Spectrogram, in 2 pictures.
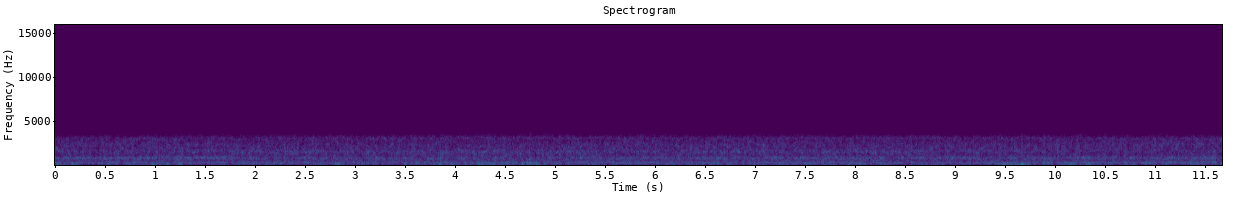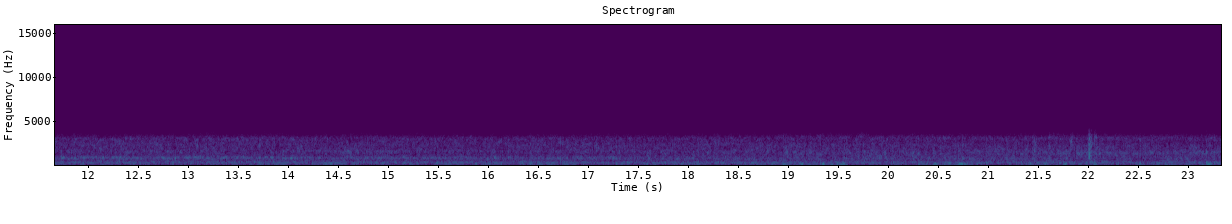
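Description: Steady background noise with a few faint clicks.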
